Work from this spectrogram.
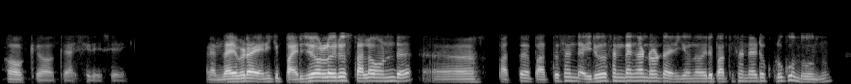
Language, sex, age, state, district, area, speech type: Malayalam, male, 18-30, Kerala, Thiruvananthapuram, rural, conversation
